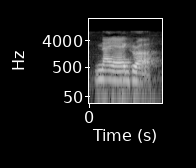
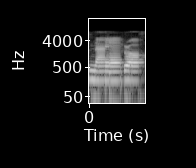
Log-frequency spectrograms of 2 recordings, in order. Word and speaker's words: Niagara: PDF all right and it is pronounced Niagra all right I can see a couple couple of people asking in burbling chat how is what is the name of the falls it's pronounced Niagra Falls okay and uh and like I said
